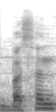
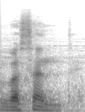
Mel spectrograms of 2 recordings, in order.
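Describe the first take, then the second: First: The word begins with a b sound. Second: The word begins with a v sound. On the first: The speaker calls it wrong. "बसंत नहीं कहेंगे" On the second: The speaker calls it right. "इसे कहेंगे वसंत"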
